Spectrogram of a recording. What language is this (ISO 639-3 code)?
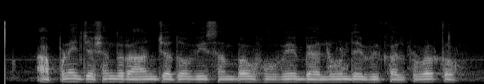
pan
